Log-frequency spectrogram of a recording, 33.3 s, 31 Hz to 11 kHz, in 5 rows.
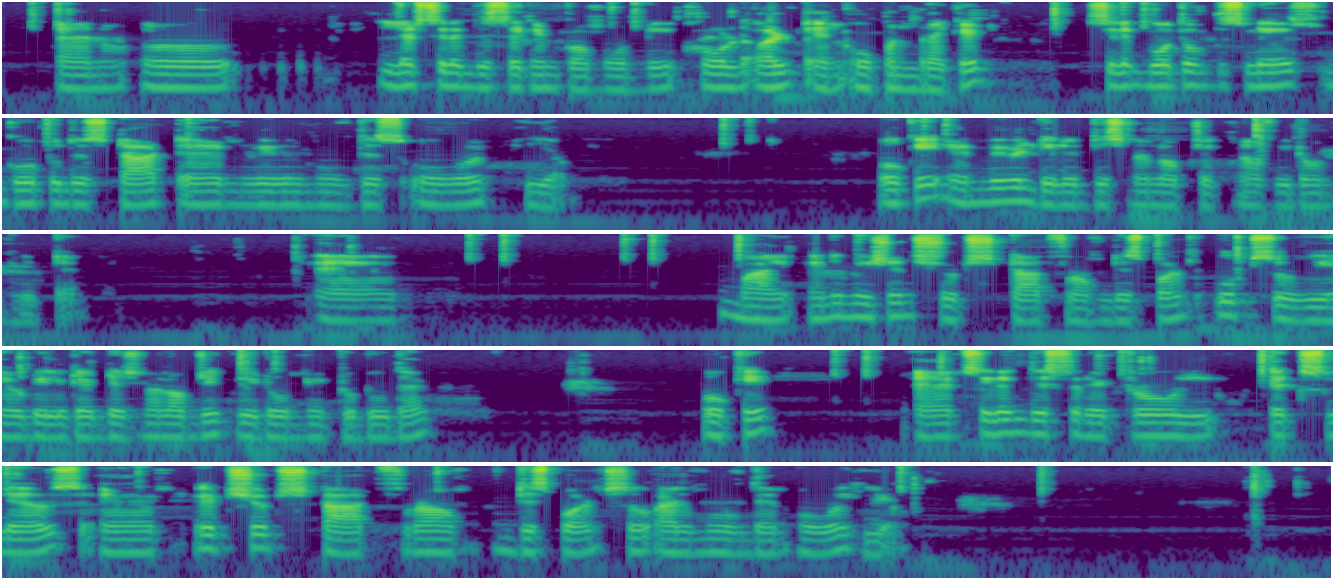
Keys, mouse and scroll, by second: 0.1 shift+click, 4.4 alt+[, 5.6 shift+click, 6.6-11.2 drag, 12.9 space, 15.6 click, 17.6 shift+click, 18.4-19.2 drag, 19.6 ctrl+z, 21.2 space, 24.1 click, 25.4 shift+click, 26.5 shift+click, 27.3-31.2 drag, 31.2 space.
